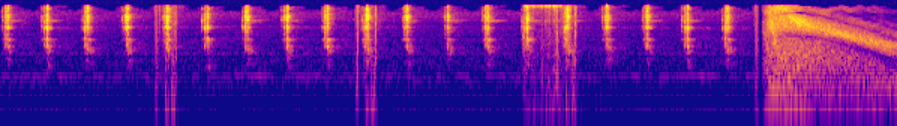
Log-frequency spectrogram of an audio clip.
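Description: Countdown-timer sound effect: fast clock-like ticking, about five ticks a second with a heavier tick once a second, over a faint steady tone. Near the end a louder hit sets off a falling sweep, signalling that time is up.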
